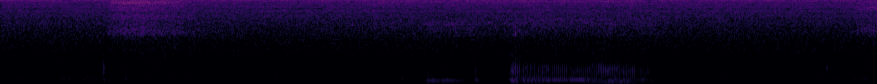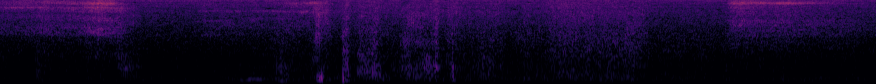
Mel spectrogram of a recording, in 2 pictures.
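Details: Pug snoring during a nap: a quiet, rough, pulsing snort lasting about half a second, then softer breathy rasps and a few sharper snuffles later, against a low indoor background.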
